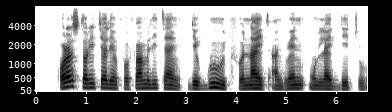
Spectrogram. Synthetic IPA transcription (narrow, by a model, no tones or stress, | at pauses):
ʔɔ̰ɹalstɔɹitʰɛlĩŋfɔfamilitʰãɪ̃mdeɡudfɔnaɪtã̰ndwɛ̃nmũnlaɪt̚detʰṵ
